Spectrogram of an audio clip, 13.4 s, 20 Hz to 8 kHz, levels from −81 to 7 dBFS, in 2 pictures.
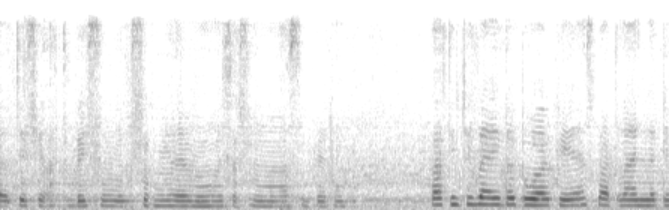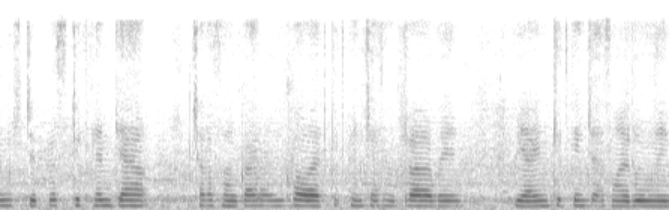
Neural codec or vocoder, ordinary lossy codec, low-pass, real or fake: codec, 24 kHz, 0.9 kbps, WavTokenizer, medium music audio release; AAC, 32 kbps; 7.2 kHz; fake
